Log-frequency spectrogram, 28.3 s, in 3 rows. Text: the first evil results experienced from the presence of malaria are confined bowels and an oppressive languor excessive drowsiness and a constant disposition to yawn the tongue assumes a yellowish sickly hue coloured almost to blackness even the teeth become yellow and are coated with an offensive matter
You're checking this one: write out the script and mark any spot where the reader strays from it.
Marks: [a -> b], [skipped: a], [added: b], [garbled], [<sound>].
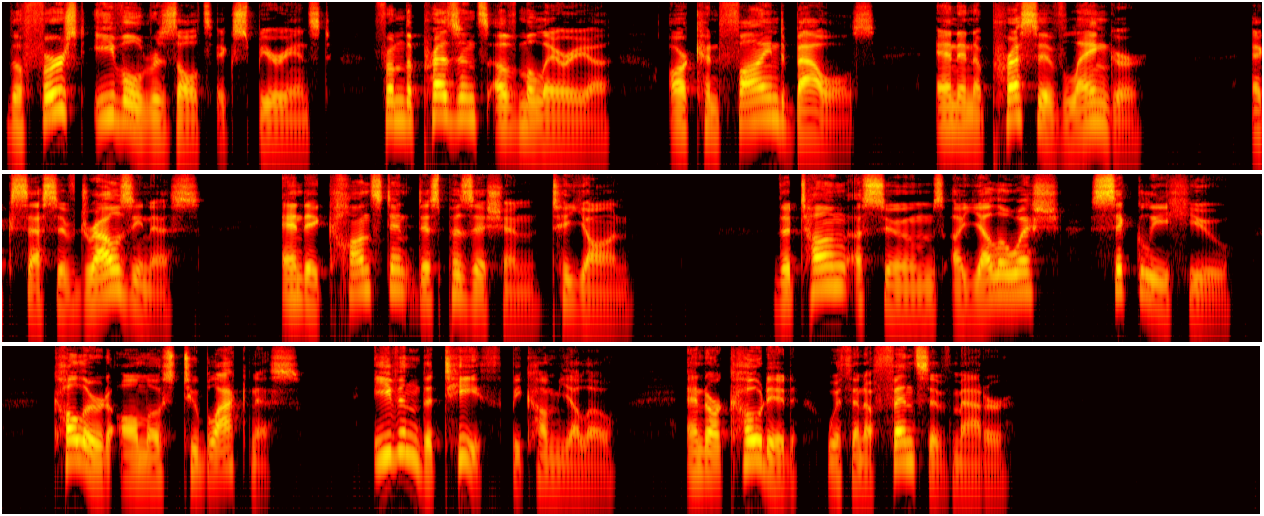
the first evil results experienced from the presence of malaria are confined bowels and an oppressive languor excessive drowsiness and a constant disposition to yawn the tongue assumes a yellowish sickly hue coloured almost to blackness even the teeth become yellow and are coated with an offensive matter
